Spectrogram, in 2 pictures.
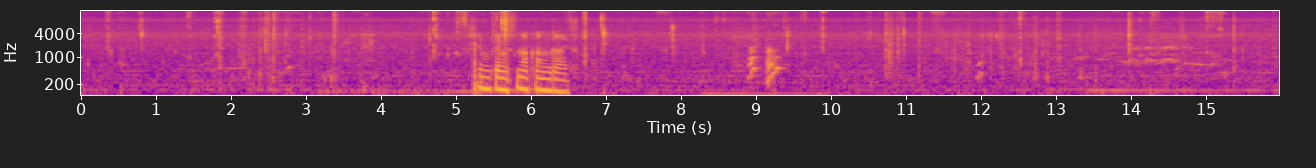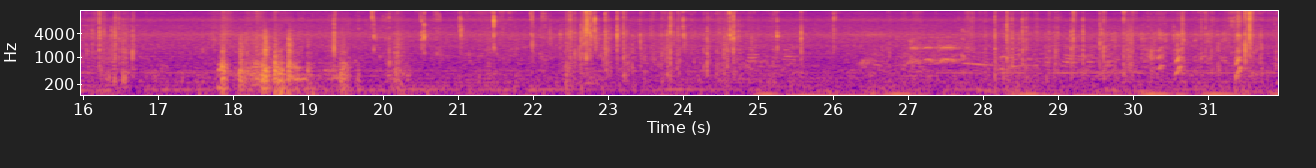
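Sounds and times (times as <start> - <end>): rooster crowing: 13.4 - 15.3, 26.9 - 28.7.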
